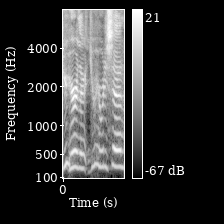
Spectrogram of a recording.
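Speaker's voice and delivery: terrible put-on Southern accent, very high and loud. Retelling what a friend said in a bar: bad imitation of Whitley's Southern accent. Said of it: "I'm getting his accent terrible".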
